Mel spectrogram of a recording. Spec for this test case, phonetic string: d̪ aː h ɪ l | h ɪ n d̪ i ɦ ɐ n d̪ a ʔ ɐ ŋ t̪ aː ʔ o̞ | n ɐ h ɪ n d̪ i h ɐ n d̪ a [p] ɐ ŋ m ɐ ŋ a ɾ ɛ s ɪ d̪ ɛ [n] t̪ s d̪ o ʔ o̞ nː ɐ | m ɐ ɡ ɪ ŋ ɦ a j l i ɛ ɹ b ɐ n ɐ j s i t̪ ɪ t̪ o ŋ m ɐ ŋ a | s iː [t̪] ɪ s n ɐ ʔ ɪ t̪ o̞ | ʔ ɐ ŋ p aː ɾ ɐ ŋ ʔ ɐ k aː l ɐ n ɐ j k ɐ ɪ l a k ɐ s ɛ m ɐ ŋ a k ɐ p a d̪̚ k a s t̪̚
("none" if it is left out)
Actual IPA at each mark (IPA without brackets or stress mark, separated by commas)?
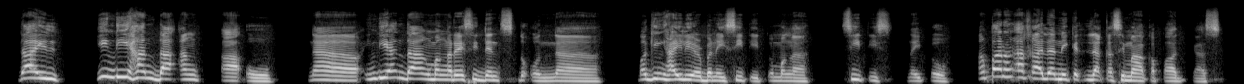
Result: ʔ, n, t̪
